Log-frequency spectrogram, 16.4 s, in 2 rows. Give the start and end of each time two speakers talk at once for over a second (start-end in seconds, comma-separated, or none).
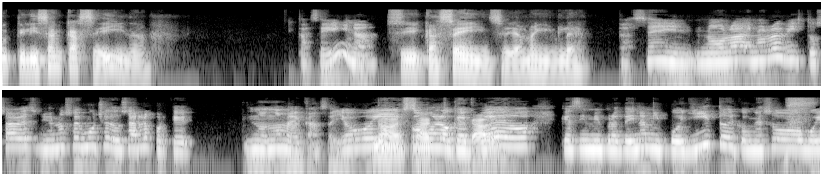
11.8-13.2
